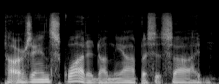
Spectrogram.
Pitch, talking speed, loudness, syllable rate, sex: 95 Hz, 165 wpm, -19 LUFS, 5.3 syllables/s, male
